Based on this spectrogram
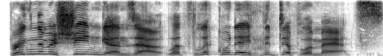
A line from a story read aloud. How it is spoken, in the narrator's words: Stalin shouts out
